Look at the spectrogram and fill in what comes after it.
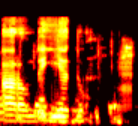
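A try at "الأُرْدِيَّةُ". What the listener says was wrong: Ya, bukan ar. Urdiyatu.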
